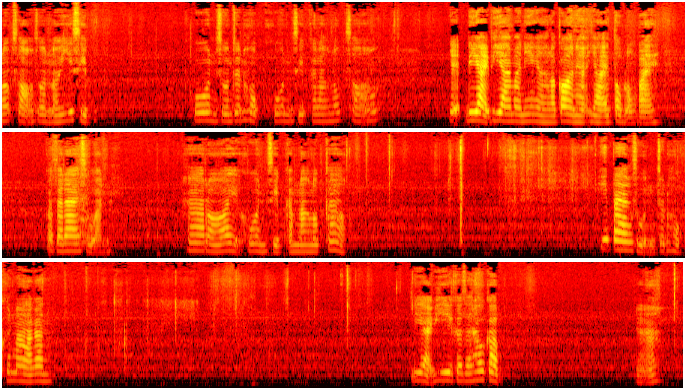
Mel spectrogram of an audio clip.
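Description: A marker pen squeaks softly across paper.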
